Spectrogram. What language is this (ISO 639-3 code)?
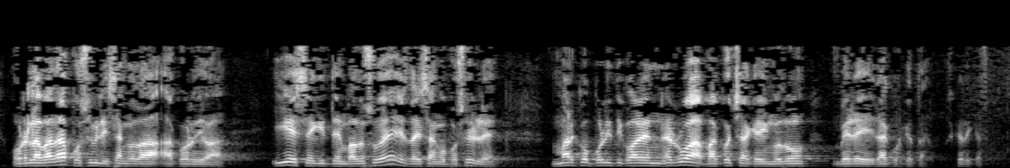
eus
